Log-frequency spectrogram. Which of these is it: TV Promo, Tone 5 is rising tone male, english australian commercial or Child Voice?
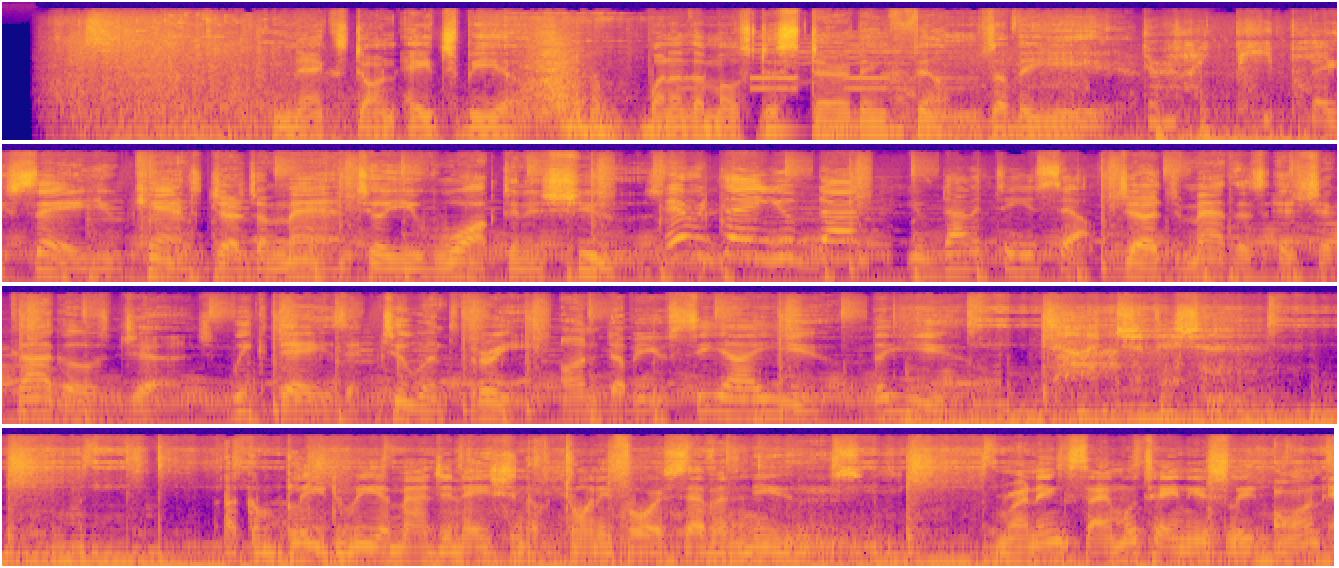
TV Promo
